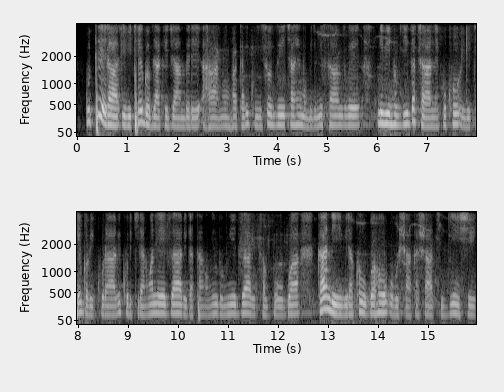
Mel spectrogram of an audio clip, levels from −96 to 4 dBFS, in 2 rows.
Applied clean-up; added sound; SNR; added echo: neural separator model SepFormer DNS4.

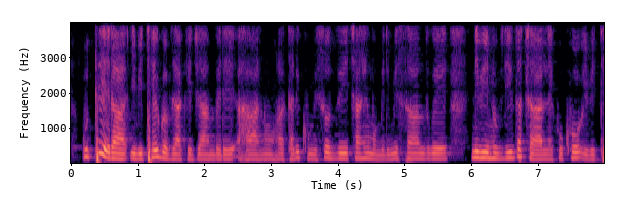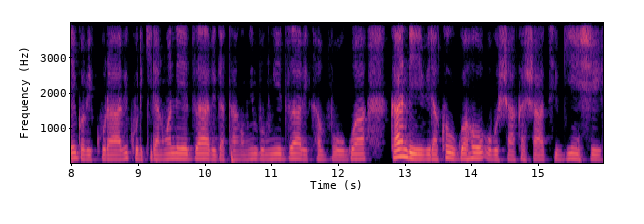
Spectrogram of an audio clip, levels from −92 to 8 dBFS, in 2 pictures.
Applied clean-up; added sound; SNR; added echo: none; none; none; none.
